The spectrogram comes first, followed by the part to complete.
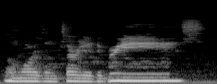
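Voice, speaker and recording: A man's voice: a little high, flat delivery, a little slow, a little mellow, slightly rough, highs cut off. Give me a man streaming a flight simulator, reading back tower calls and checklist items like a pilot through his headset mic. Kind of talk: casual game commentary with pilot radio calls.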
